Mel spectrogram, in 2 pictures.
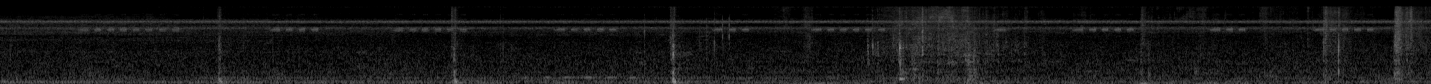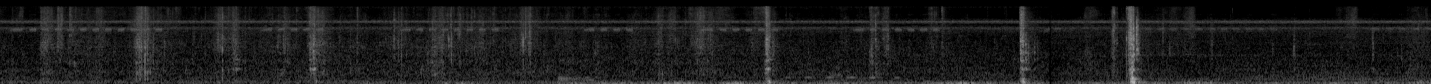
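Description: Insects calling: a continuous high drone with a cricket's short pulsed chirps repeating about once a second. Scattered sharp knocks and taps sound over them, the loudest near the end.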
